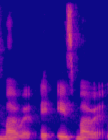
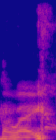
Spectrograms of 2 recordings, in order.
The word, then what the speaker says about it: Moët: it is Moët, less Swiss, it's not Moët, like, you're all heathens, I'm pronouncing it right.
